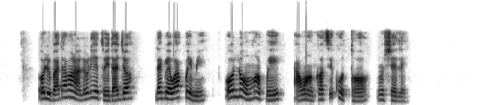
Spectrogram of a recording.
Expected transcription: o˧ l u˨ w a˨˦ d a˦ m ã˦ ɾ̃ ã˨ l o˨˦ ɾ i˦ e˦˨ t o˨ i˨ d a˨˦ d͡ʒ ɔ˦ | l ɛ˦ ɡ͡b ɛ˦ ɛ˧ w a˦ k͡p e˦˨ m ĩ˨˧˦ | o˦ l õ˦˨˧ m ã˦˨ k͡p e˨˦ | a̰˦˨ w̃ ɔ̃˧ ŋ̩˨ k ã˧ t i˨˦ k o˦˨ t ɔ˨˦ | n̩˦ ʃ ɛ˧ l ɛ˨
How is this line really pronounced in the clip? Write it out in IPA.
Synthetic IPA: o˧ l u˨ b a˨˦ d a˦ m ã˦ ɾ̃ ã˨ l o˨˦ ɾ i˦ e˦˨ t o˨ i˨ d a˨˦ d͡ʒ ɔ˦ | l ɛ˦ ɡ͡b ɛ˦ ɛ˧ w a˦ k͡p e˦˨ m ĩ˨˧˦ | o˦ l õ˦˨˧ m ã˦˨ k͡p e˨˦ | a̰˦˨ w̃ ɔ̃˧ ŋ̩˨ k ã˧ t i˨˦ k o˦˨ t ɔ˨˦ | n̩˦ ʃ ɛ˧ l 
